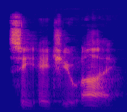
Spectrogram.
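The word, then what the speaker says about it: 吹: CHUI, pronounced like chui, with a forceful exhale, which is also associated with the kidneys.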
